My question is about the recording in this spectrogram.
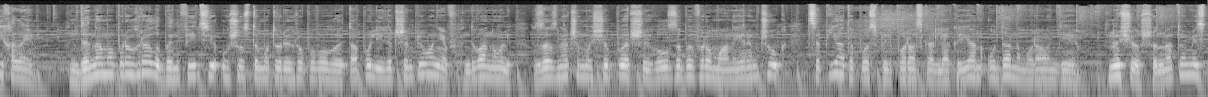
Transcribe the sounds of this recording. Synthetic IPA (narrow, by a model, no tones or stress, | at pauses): ixɐlˠɪ | d̪ɪnɑmɐpɾɔɦɾɑlˠʊbenfʲit͡sʲiʔuʃɔst̪ɔmʊt̪uɾʲiɦɾʊpɔʋɔɦɔet̪ɑpʊlʲiɣet͡ʃempʲiɔnʲiwd̪ʋɑnulʲzɐznɑt͡ʃɪmɔʃt͡ʃɔpɛrʃɪjɦɔlˠzɔbɪwrɔmɑnjɐɾemt͡ʃukt̪sɛpʲjat̪ɐpɔsʲpʲilʲpɔɾɑskɐd̪lʲɐkejanud̪ɑnɔmʊɾɑwʊnʲdʲi | nuʃt͡ʃɔʃt͡ʃɔnɐt̪ɔmʲisʲtʲ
